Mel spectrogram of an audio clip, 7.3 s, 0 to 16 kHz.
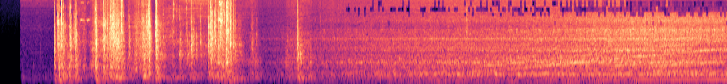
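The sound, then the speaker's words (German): Several sharp mechanical clunks and rattles as a cassette player's play button is pressed to start a fifth cassette, followed by a steady soft tape hiss and hum as the tape starts running. “Ich hoffe, jetzt sind alle bereit für die 5. Kassette.”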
